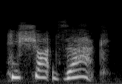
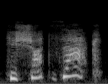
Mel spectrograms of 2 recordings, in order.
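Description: First: High, slow, drawn-out cry; high-pitched outcry, each word stretched; accusing cry. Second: High, slow cry rising on Zach; high-pitched, stretched-out accusation; insistent accusing cry. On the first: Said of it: "Dennis cried". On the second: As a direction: cry it out high, lifting the last word. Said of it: "Dennis repeated". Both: A narrator's reading.

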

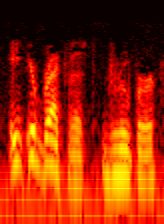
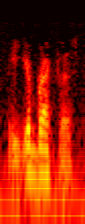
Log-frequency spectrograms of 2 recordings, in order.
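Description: First: Mock the father's order, pitched up; snorting taunt. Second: Low-key fatherly order; firm, even instruction; warning. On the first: Brother echoing dad to tease Cooper, taunting. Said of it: "Mickey said with a snort". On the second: Father ordering son at breakfast, warning. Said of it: "my father warned". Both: A narrator's reading.

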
